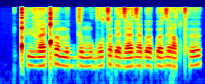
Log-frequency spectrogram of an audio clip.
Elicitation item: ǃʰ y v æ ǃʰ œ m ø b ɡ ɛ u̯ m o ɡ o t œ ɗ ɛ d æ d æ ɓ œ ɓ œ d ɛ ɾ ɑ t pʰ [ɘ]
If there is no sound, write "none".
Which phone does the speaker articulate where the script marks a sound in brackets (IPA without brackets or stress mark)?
ø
